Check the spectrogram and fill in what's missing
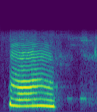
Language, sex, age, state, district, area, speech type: Sindhi, female, 60+, Gujarat, Surat, urban, conversation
